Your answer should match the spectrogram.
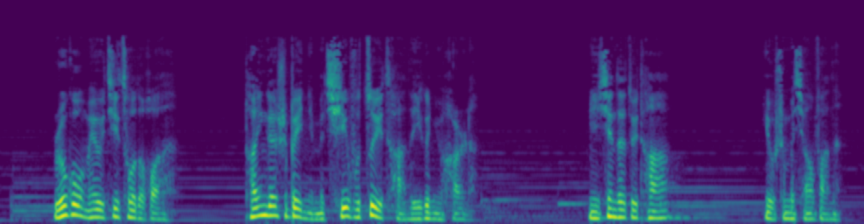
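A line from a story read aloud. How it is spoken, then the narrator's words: Mumbling, head lowered. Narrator (Chinese): 王妮低下了头，喃喃的说道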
